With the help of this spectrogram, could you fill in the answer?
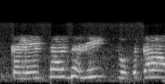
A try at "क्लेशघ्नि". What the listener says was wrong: धनी नहीं, शब्द का उच्चारण ठीक से करो। क्लेशघ्नि, घा है, आधा घा ना, क्लेशघ्नि।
